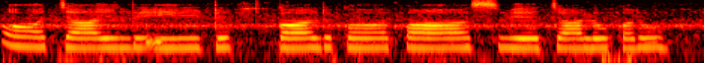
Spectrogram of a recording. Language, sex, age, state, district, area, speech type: Maithili, female, 18-30, Bihar, Araria, urban, read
